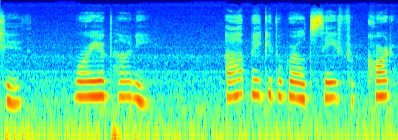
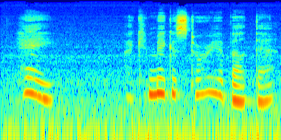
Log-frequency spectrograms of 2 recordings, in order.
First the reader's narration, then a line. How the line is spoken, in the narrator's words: the bard murmured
